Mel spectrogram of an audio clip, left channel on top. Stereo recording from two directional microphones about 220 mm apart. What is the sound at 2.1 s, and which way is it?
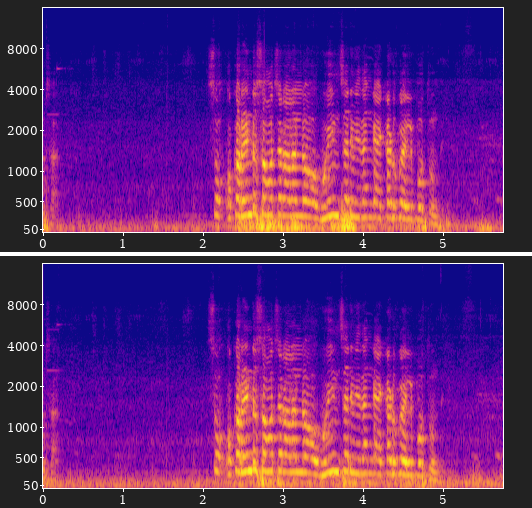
A man's voice, 45° left (ahead or behind).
